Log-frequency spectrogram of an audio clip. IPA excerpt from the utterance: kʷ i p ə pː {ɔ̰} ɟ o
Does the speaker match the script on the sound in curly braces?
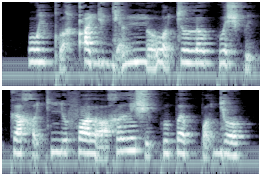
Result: yes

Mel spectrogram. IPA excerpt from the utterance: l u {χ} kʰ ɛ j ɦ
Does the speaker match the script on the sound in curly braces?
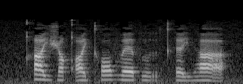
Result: no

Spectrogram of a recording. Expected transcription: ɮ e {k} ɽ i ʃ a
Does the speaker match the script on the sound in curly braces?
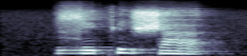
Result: yes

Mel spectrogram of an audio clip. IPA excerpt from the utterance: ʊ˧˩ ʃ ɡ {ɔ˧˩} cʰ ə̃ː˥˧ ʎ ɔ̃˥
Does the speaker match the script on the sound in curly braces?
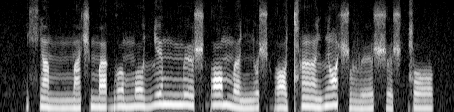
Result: yes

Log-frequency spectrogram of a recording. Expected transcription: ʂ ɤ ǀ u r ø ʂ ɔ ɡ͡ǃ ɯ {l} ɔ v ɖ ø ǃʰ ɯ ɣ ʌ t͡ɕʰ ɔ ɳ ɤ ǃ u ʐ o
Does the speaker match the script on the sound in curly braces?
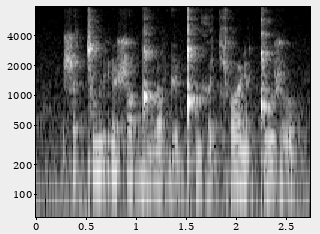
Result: yes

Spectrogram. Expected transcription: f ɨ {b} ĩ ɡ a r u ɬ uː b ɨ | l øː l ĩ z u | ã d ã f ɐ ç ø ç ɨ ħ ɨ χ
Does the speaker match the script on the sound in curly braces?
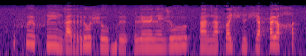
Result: no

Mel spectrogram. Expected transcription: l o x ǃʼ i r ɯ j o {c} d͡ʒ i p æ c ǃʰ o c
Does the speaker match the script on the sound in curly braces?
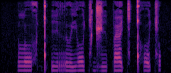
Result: yes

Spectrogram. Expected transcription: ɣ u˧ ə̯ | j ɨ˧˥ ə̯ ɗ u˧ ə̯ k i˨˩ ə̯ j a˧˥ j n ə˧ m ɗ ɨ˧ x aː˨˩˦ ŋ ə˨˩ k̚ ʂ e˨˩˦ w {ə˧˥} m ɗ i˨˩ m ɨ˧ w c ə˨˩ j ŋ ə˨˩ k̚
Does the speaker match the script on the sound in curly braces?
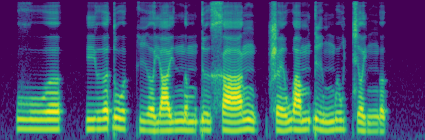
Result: no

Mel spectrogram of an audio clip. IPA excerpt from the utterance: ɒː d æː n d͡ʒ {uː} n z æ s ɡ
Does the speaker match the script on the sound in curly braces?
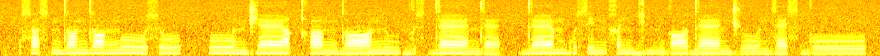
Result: no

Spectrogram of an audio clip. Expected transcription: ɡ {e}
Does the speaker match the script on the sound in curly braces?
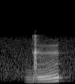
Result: no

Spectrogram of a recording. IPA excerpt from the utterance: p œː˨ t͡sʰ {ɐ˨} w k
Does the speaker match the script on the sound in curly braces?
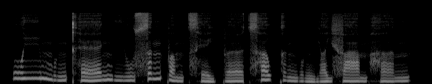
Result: no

